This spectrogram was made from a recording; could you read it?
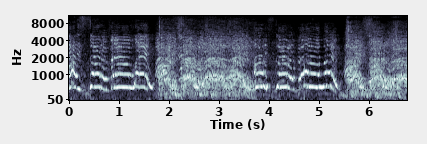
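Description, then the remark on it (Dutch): A large protest crowd in Los Angeles chants in unison against President Trump's immigration policy, loud and rhythmic, repeating a rising-and-falling phrase with a roar of shouting voices filling the gaps between the chants. “In LA wordt al dagen geprotesteerd tegen het immigratiebeleid van president Trump.”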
